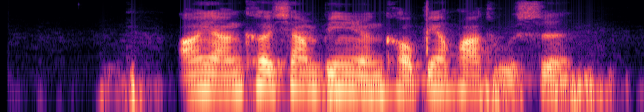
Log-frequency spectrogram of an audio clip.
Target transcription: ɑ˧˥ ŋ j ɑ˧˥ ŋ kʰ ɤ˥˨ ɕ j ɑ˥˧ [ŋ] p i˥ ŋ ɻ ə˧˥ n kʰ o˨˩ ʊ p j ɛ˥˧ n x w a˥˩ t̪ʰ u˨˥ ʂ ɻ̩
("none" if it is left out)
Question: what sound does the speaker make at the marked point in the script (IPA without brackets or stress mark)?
ŋ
